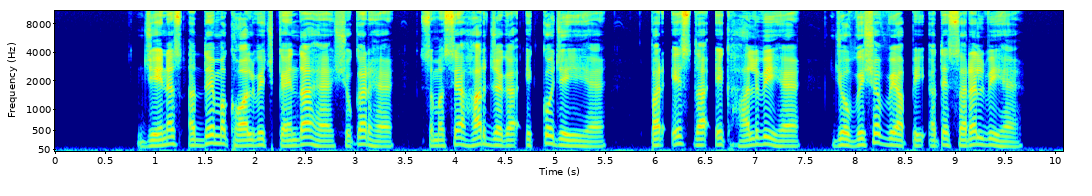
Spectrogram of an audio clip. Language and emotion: Punjabi, neutral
